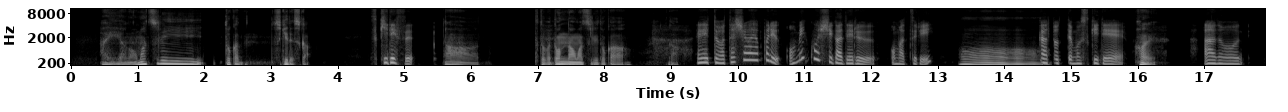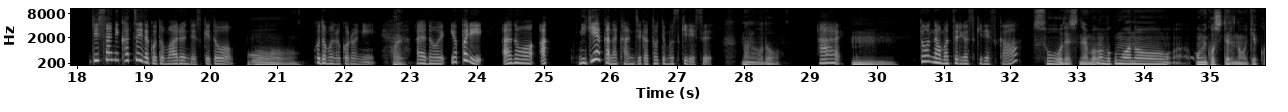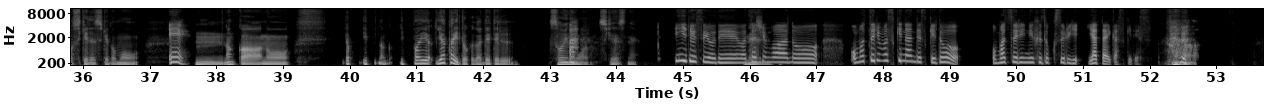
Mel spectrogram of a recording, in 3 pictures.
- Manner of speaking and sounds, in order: tapping; chuckle
- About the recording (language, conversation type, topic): Japanese, unstructured, お祭りに行くと、どんな気持ちになりますか？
